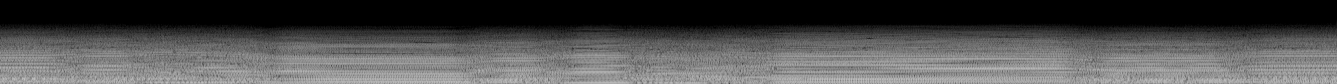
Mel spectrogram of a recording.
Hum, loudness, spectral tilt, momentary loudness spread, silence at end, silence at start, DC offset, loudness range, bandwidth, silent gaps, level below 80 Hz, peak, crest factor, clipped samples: none; -18 LUFS; -8 dB/octave; 3 LU; 0 s; 0 s; under 0.1%; 2 LU; 7.2 kHz; none; -28 dBFS; -4 dBFS; 14 dB; under 0.1%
